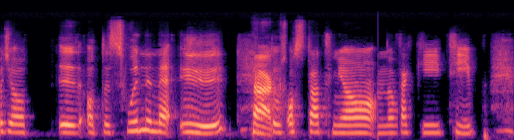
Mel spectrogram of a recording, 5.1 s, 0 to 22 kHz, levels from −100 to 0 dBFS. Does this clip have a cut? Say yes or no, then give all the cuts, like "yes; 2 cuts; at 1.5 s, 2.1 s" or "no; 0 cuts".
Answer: yes; 2 cuts; at 2.8 s, 4.0 s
